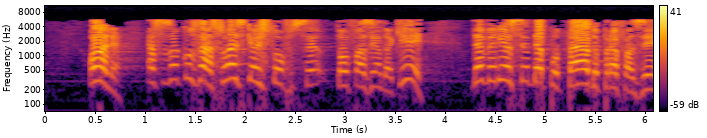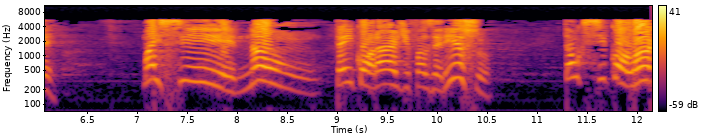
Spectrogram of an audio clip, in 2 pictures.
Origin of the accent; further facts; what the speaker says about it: Anápolis, Goiás, Brazil; quando eu falo que eu sou de Anápolis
